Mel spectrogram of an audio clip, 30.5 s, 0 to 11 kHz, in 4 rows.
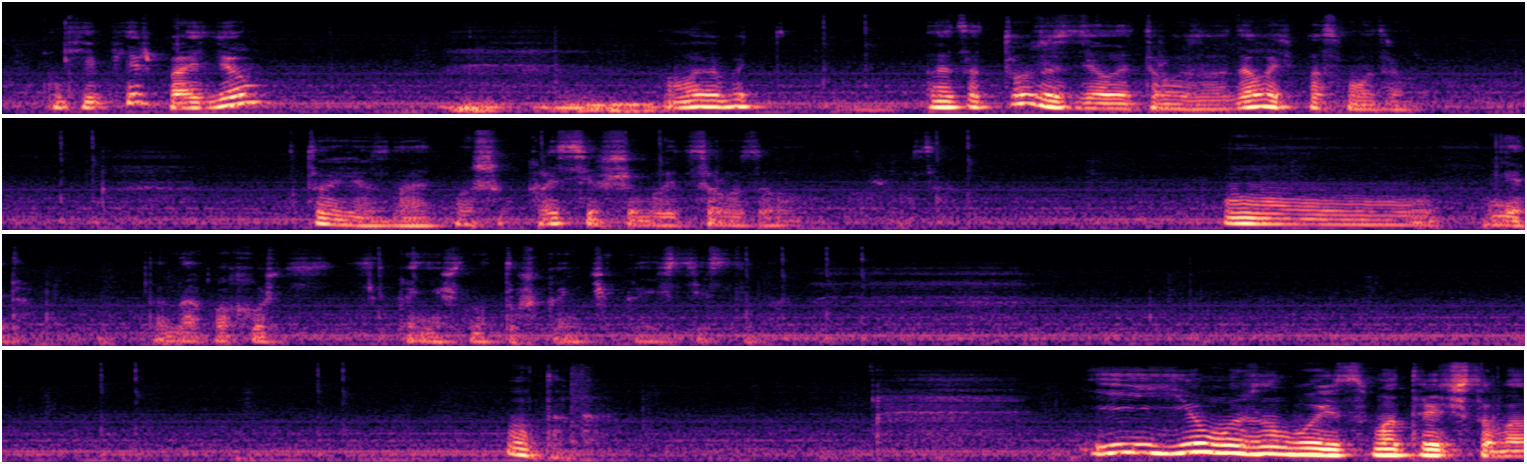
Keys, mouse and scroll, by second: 1.4-1.7 scroll down 2, 2.1-3.4 scroll up 2, 4.2 click, 10.4 click, 12.5-19.0 drag, 21.4-23.6 drag, 24.6 click, 25.9-28.9 middle drag.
